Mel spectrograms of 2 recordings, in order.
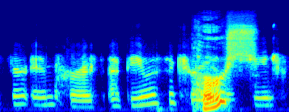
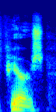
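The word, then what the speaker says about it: Peirce: see there we go purse they pronounce it purse we've all been saying it wrong boys gave you a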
